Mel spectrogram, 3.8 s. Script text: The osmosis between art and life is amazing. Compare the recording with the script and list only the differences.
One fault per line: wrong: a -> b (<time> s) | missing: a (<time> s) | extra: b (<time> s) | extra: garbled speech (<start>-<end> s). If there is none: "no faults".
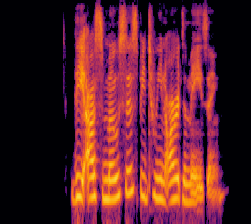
missing: and life is (2.7 s)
